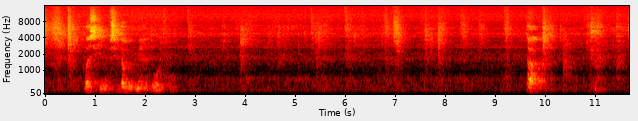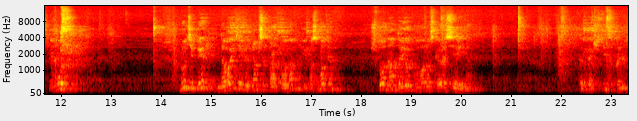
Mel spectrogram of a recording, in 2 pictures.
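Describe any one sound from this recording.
An elderly man lectures calmly, pausing between phrases.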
